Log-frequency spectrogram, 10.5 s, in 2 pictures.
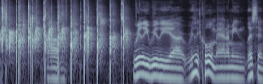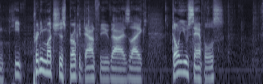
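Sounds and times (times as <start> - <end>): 
round of applause: 0.0 - 2.7
steady murmur: 0.0 - 10.4
person cheering: 0.8 - 1.4
speech: 2.6 - 9.8.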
